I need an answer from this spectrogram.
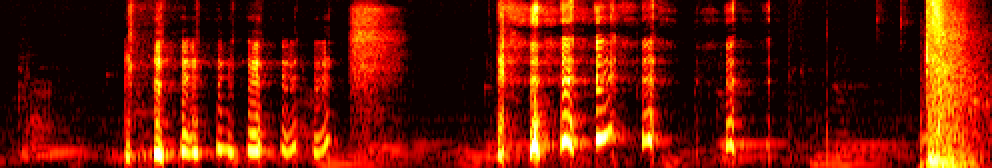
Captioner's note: laughs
